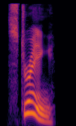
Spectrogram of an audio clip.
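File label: "string", English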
